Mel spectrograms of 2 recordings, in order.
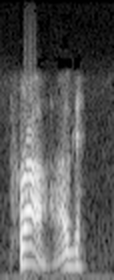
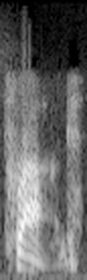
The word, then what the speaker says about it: Prague: Prague. – 好啦,来,城市名字啊,城市名字咱们英文学起来。P-R-A-G-U-E. – Prague. – Prague. – Yeah. One syllable.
